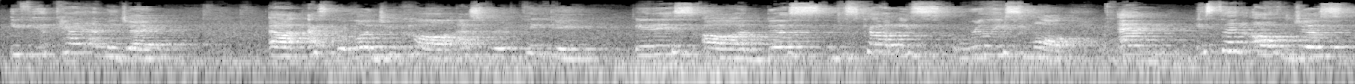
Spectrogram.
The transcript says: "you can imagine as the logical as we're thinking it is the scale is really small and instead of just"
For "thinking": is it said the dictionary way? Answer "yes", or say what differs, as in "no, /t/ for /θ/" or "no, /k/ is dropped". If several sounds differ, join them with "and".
yes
